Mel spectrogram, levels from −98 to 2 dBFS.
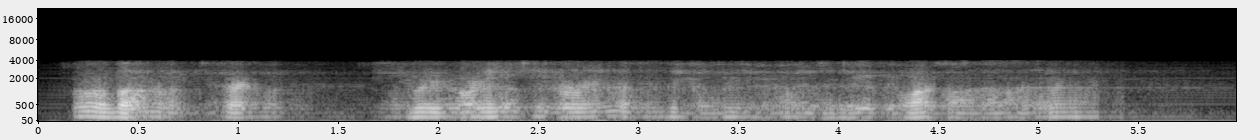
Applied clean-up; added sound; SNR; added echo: neural separator model SepFormer WHAMR!.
